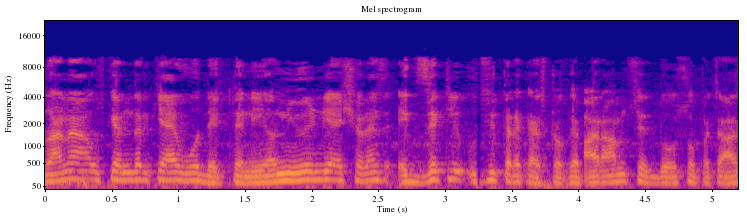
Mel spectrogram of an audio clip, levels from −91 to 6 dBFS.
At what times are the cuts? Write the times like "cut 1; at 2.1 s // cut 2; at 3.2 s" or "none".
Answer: cut 1; at 4.0 s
